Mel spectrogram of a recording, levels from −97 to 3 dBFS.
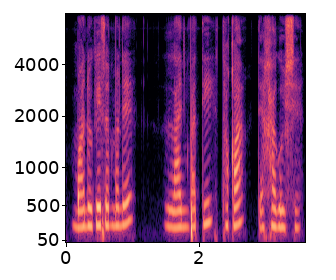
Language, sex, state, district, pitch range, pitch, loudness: Assamese, female, Assam, Kamrup Metropolitan, 220-245 Hz, 235 Hz, -18 LUFS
